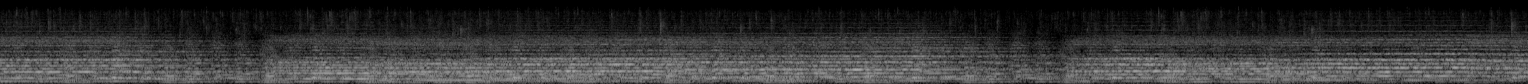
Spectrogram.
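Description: Water spraying steadily in a decontamination shower, heard together with sustained background music chords. The music dips briefly twice, once early and once about two-thirds of the way through.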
